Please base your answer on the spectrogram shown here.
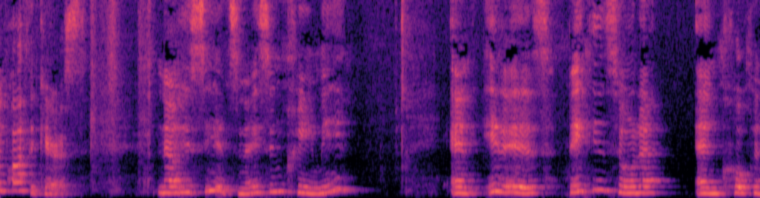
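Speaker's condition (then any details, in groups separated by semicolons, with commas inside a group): Bulbar ALS, bulbar onset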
